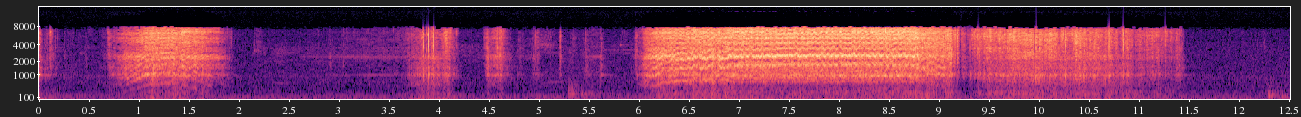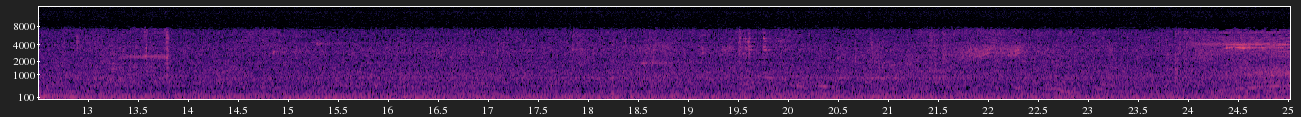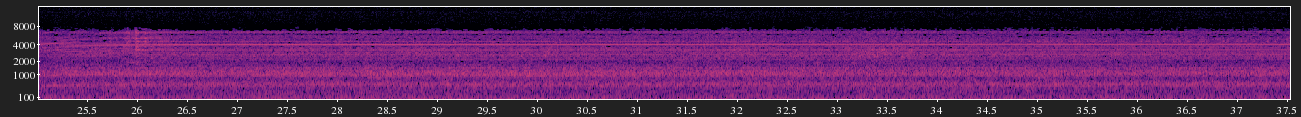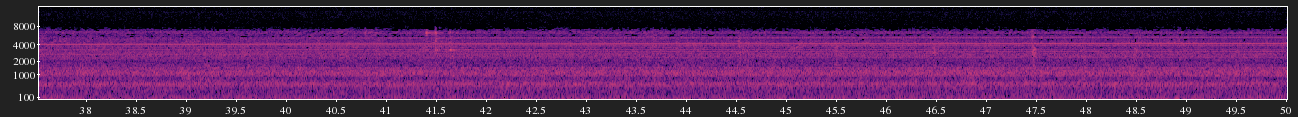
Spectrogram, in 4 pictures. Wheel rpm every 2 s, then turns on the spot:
30, 0, 10, 160, 110, 30, 0, 0, 0, 0, 0, 0, 0, 0, 0, 0, 0, 0, 0, 0, 0, 0, 0, 0, 0.
8-12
